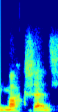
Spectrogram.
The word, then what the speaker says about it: Maxence: But yeah, that's pronounced, for anyone to know, it's actually Maxence, and then it's spelled Lacroix.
